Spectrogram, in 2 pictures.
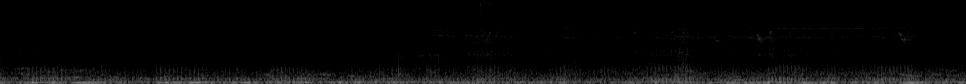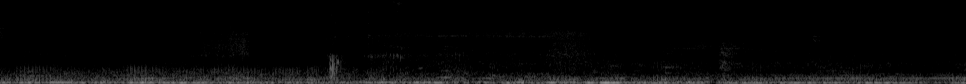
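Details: Black female kitten fast asleep in a relaxed sprawl, purring and snoring gently; steady low rumbling throughout, with a few faint clicks and soft rustling noises.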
